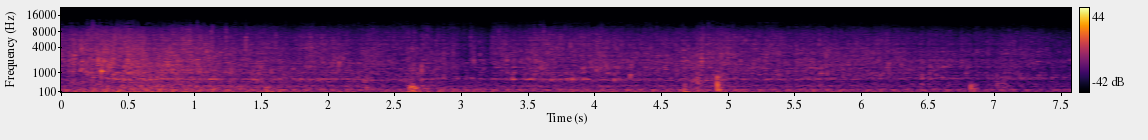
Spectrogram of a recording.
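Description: Water pours and splashes steadily in a broad, hissing wash, with a few soft thumps and knocks breaking through as the contents tumble out. No one speaks.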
